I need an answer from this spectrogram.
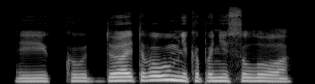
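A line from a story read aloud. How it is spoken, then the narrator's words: Muttering. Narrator (Russian): пробормотал Илья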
